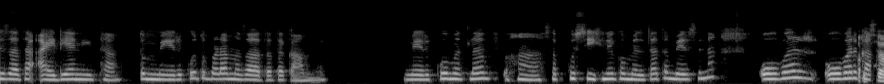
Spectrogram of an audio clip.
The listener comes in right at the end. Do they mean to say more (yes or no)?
no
